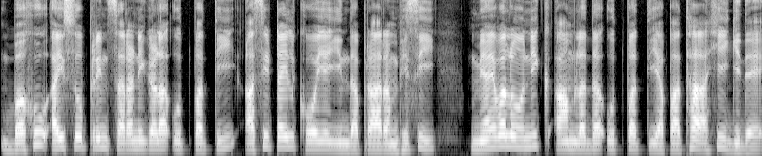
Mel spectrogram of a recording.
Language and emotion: Kannada, neutral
